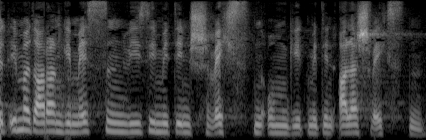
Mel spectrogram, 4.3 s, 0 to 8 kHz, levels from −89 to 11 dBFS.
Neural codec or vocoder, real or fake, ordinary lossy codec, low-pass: none; real; none; none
